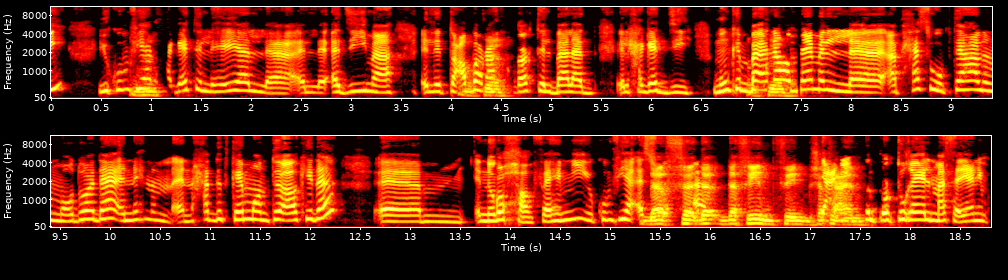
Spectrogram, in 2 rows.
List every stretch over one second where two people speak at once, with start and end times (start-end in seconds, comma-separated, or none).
none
